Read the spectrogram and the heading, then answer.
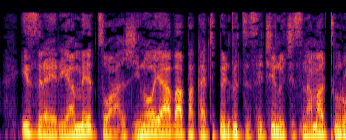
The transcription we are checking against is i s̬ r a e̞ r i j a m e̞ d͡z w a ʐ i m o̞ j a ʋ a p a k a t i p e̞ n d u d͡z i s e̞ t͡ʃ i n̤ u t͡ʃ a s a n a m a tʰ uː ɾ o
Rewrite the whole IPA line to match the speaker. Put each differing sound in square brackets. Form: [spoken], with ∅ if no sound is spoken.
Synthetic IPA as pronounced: i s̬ r a e̞ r i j a m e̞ d͡z w a ʐ i [n] o̞ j a ʋ a p a k a t i p e̞ n d u d͡z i s e̞ t͡ʃ i n̤ u t͡ʃ [i] s [i] n a m a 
